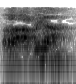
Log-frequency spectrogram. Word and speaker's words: راعنا: اور صرف راعنا بغیر یا کے اگر پڑھا جائے، راعنا جو قرآن کریم میں ہے جس کی صحیح تلفظ یہ ہے، اس کا مطلب یہ ہے کہ آپ ہماری رعایت کیجیے، آپ ہمارا لحاظ کیجیے، آپ ہماری طرف نظر فرمائیے.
